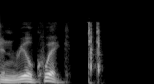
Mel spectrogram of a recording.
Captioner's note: click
